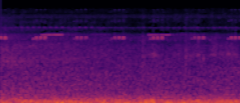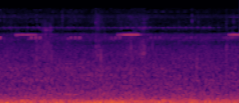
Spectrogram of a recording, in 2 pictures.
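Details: Cricket calling on a nighttime walk to the store, giving brief high-pitched chirps, often in quick pairs, at a regular pace above a constant low hum of vehicles.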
